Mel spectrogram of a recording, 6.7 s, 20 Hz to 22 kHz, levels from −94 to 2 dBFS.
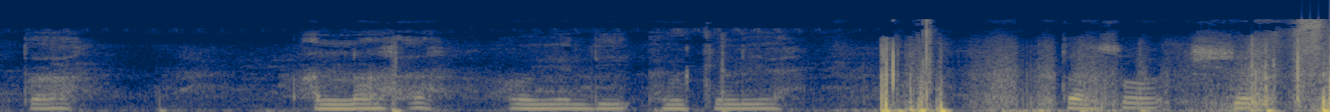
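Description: Throughout, likely MP3 compression at a low bitrate, around 40 kbps, cuts the speech off above 10.6 kHz and leaves a plainly audible watery, swirling texture.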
